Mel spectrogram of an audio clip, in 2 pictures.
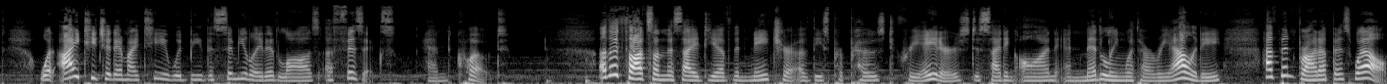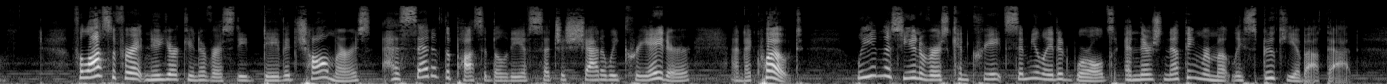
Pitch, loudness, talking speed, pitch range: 205 Hz, -19 LUFS, 160 wpm, 180-245 Hz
